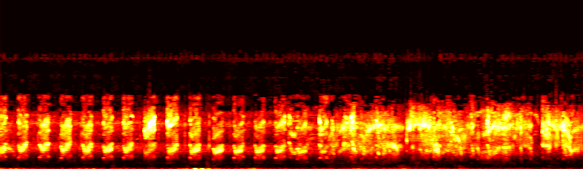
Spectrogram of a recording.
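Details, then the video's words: Swiftlets from Vietnam, used to call swiftlets into bird houses: regular buzzy chips about twice a second, then merging into a continuous rasping chatter. "Tiếng chim yến kêu đã được chứng minh ||Tiếng chim yến kêu từ Việt Nam"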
